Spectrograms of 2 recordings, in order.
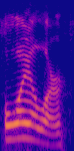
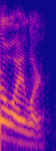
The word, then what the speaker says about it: Euler: it his first name is Leonard but it's pronounced Euler Leonard Euler don't ask me why and he's not he's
